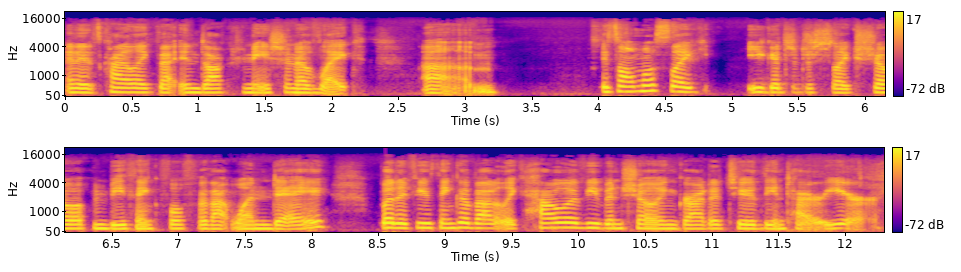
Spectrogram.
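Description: A woman speaks with an American accent in a plain, everyday voice. Her pitch is medium and her pace moderate. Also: fairly even intonation. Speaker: podcast co-host. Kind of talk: casual chat.

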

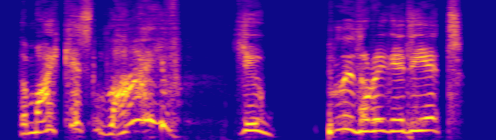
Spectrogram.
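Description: In a put-on character voice, a man speaks at an extremely high pitch and a fairly slow pace, with hissing in the sound. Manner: sniping, hissed.

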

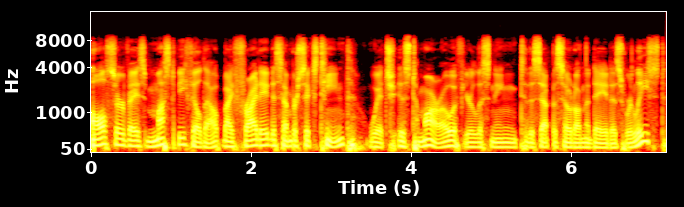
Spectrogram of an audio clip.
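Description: In an ordinary speaking voice, a man with a fairly low pitch talks at a fairly quick pace with hardly any pauses. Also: ordinary pitch variation. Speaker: podcast host and teachers' association representative. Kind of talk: interview.

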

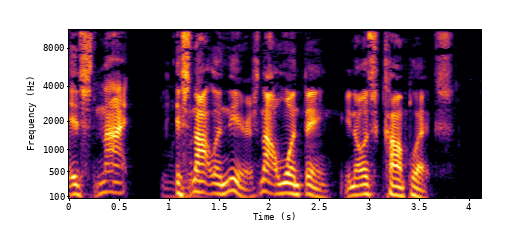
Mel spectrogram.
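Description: This is an unremarkable speaking voice from a man with an American accent and a fairly high pitch. He talks at a moderate pace with ordinary pitch variation. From Florida. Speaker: clinical social worker. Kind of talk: casual chat.

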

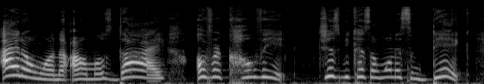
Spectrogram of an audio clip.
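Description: On a very clean recording with a silent background, a woman speaks in an animated tone. Her bright, sharp voice swings very widely in pitch. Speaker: podcast host. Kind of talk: casual monologue.

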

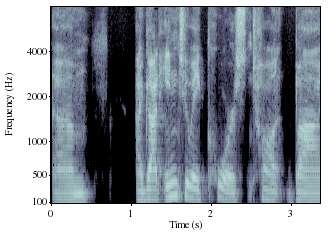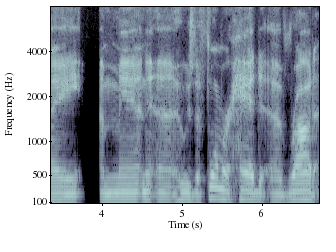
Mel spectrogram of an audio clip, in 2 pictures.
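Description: In an American accent, a man with an ordinary speaking voice talks at a fairly slow pace and medium pitch, with ordinary pitch variation over a quiet background. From Long Island, New York. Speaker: playwright and artistic director. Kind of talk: casual interview. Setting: video call.

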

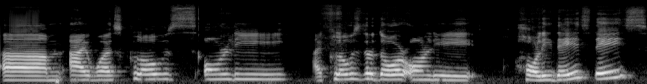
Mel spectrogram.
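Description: Speaking very slowly, a woman uses a fairly high pitch. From Romania. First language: Romanian. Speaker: pastry shop owner. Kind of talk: interview.

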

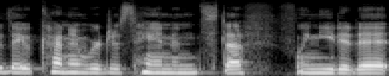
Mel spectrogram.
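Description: In a very clean recording with a silent background, a woman with an American accent and an unremarkable speaking voice talks at a fairly quick pace in a medium pitch. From Los Angeles County, California. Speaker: paramedic. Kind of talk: case story in podcast interview.

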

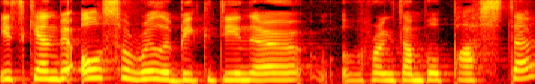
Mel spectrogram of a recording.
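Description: High woman's voice, moderately paced, with ordinary rises and falls in pitch. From Ukraine. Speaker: Ukrainian refugee. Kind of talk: casual group conversation.

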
